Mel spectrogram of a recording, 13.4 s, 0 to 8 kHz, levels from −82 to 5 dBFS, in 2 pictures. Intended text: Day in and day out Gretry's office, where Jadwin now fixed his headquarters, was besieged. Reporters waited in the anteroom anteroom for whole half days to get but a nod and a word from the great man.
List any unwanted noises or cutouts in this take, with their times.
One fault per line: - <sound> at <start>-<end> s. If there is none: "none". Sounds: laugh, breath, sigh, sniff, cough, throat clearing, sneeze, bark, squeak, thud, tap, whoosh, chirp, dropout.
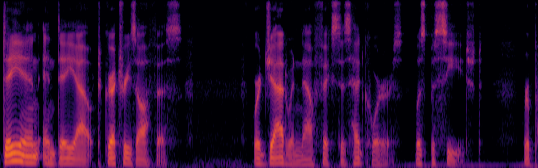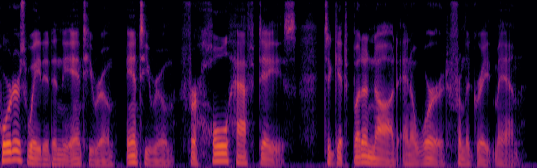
none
